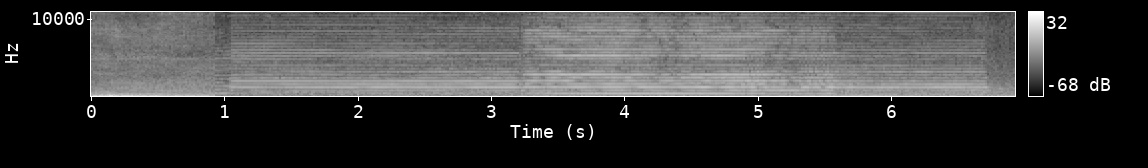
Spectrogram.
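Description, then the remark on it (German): After a brief burst of low traffic rumble, an ambulance siren sounds loud, holding a steady, bright multi-tone blare for several seconds over the hum of vehicles in a large traffic jam, as drivers fail to form a lane for it. “Ich wollte einfach nur einen Rettungswagen durch und dann gibt es einen riesen Verkehrsstau, weil die Leute es nicht schaffen, mal eine Gasse zu bilden.”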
